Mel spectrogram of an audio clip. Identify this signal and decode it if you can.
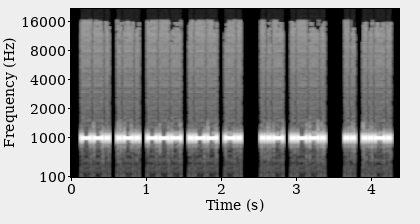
Morse code, heard as a keyed tone, about 30 wpm, 1000 Hz. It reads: GROWN UP IF
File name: qotdfiles / 30wpm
